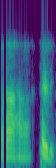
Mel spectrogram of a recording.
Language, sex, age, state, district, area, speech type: Kannada, male, 45-60, Karnataka, Udupi, rural, conversation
